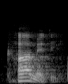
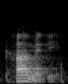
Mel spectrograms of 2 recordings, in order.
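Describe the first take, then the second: First: The stress is on the first syllable. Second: The stress is on the first syllable.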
